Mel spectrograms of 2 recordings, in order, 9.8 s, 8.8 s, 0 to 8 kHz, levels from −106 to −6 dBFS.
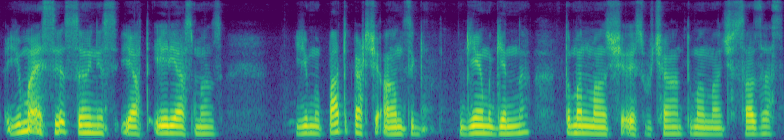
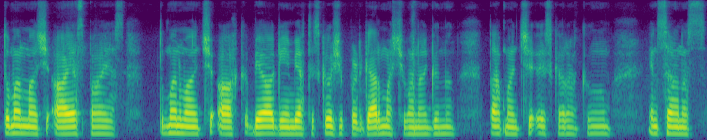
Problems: background sounds at intervals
